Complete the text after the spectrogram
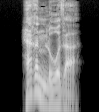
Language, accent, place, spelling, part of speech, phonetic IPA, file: German, Germany, Berlin, herrenloser, adjective, [ˈhɛʁənloːzɐ], De-herrenloser.ogg
- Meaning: inflection of herrenlos: 1. strong/mixed nominative masculine singular 2. strong genitive/dative feminine singular 3. strong genitive plural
